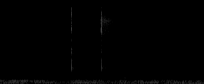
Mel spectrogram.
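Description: Near silence with room hum, broken by two short clicks about a third of a second apart, a little before the middle.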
